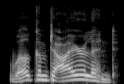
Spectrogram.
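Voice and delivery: high, loud, hearty greeting; hearty welcome. A narrator's reading. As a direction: boom out a big friendly welcome. Hearty greeting after a laugh.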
